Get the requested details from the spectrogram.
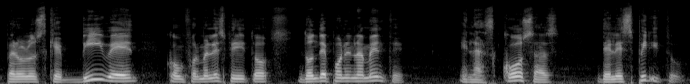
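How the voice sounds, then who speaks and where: A man's voice: animated, a little slow, dry recording. A man preaching a devotional sermon in a conversational way. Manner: conversational, acts out quoted people with shifting pitch.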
